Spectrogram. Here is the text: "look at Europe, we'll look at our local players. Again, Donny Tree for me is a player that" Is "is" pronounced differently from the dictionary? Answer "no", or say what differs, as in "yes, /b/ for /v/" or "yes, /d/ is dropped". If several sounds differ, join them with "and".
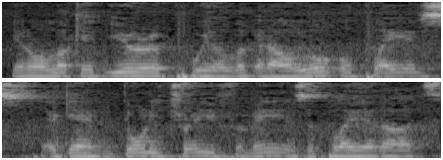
no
